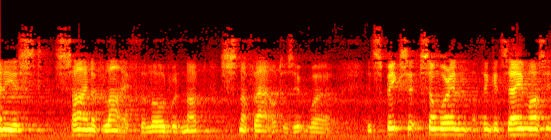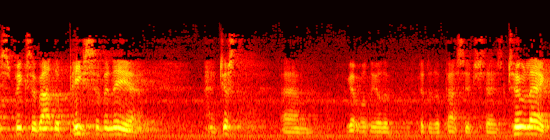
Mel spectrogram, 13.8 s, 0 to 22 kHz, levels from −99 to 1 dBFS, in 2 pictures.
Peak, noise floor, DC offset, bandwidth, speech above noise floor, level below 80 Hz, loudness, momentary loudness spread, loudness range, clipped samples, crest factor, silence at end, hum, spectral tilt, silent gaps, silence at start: -4 dBFS; -45 dBFS; under 0.1%; 10 kHz; 22 dB; -56 dBFS; -24 LUFS; 19 LU; 11 LU; under 0.1%; 20 dB; 0 s; none; -4 dB/octave; none; 0 s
